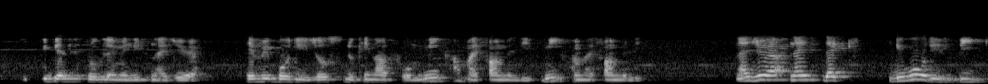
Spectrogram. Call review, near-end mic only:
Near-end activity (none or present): none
